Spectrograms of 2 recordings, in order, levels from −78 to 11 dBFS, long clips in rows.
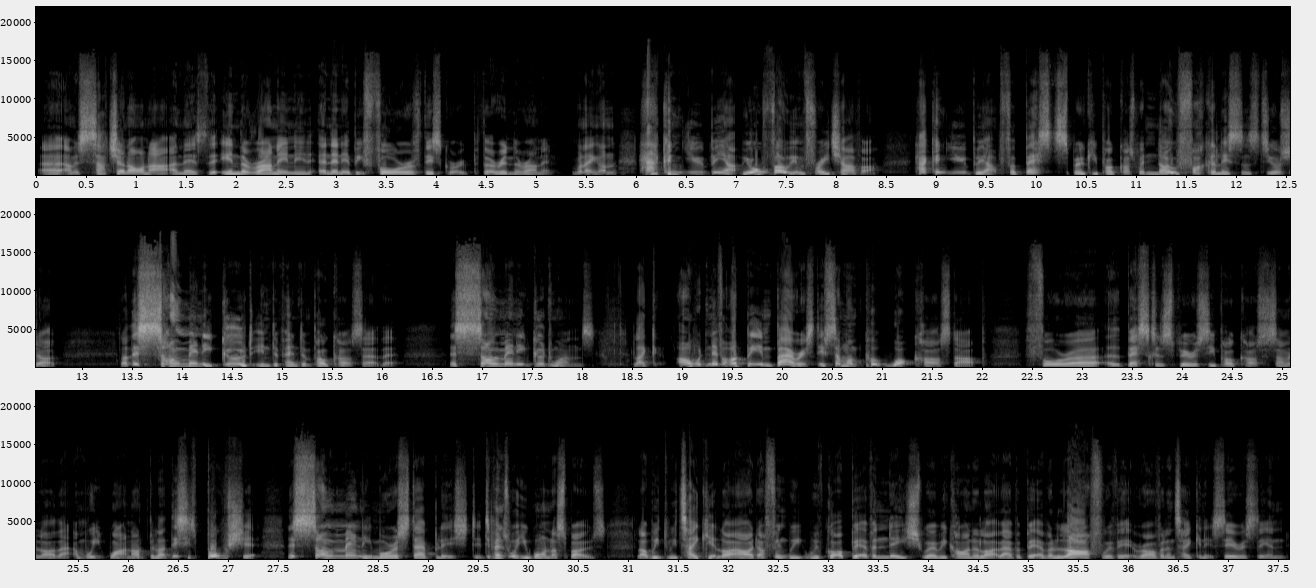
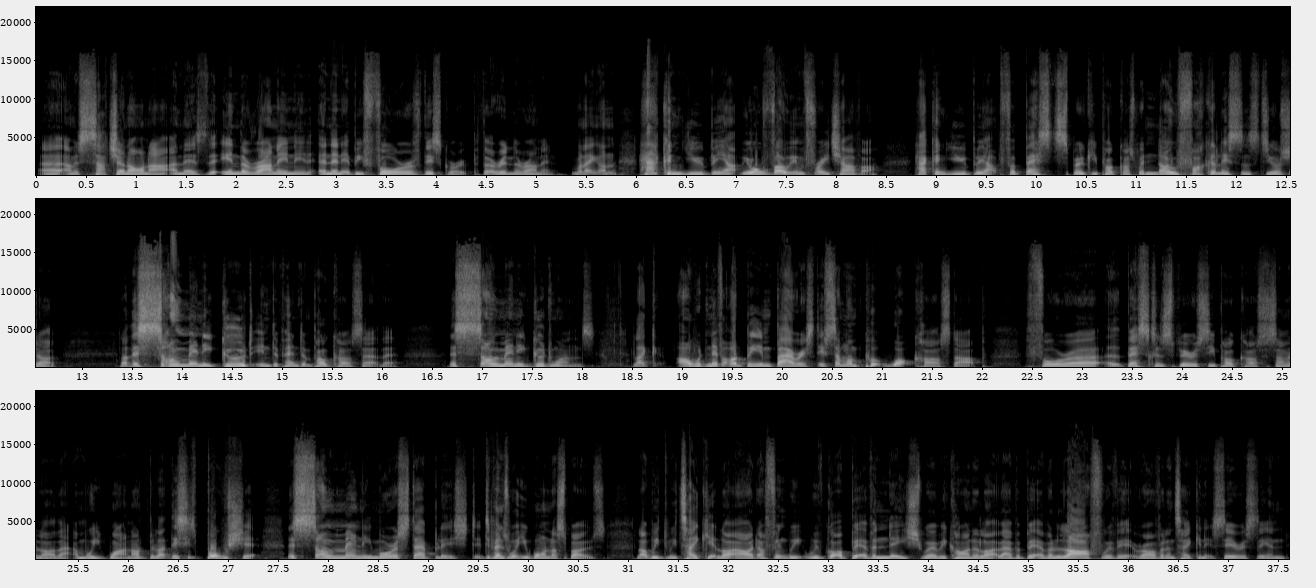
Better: second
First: thin; somewhat; fading below 300 Hz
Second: none

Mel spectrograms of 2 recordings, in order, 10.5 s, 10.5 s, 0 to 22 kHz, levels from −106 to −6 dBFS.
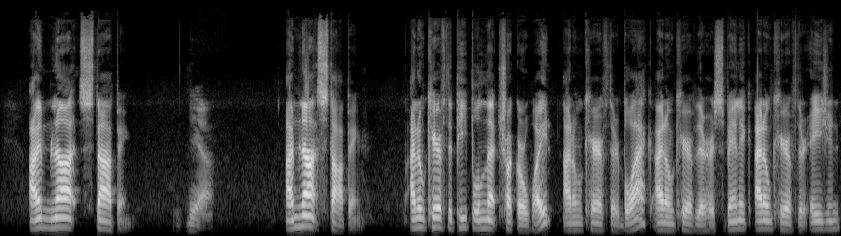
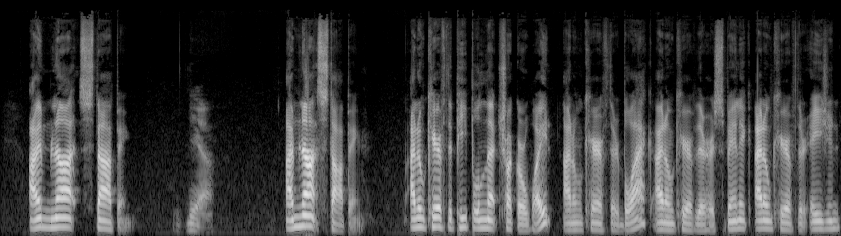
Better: second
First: thin; somewhat; fading below 500 Hz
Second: none

